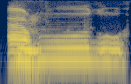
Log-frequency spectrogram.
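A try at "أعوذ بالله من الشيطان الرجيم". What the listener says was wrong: Tidak coba senyum dulu. Sambil senyum ucapkan tidak tidak dinaikkan hamzahnya. Satu harokat saja. Jadi kalau ragu pengucapan alifnya takut terlalu dalam menjadi tebal, maka senyumlah dulu ya. Senyum dulu punya ucapkan sambil senyumnya. Jadi jangan kaku. Begitu maka nampak tebal. Ketika dia tebal nanti tabrak ainnya ya. Seolah-olah bertasdid. Jadi sempurnakan hamzahnya. Hamzahnya saja. Ainnya sudah dapat. Hamzahnya saja ya.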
